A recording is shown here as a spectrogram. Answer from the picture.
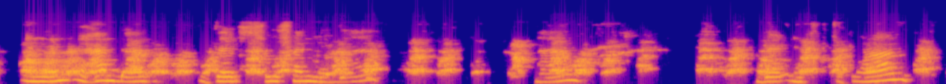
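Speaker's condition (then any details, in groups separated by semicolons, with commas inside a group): Cerebral palsy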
